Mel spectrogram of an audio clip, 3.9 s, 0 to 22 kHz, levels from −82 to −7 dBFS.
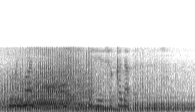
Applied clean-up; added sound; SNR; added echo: none; Motorcycle; -4 dB; reverberation time 0.3 s.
